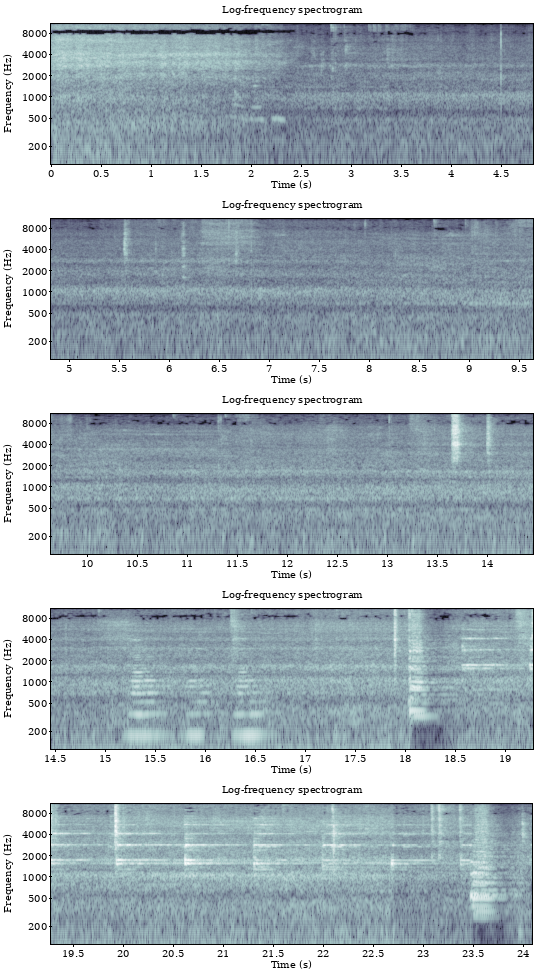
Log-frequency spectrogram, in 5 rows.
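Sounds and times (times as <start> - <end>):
diesel locomotives rumbling: 0.0 - 24.0
locomotive horn: 15.2 - 16.7, 18.0 - 18.6, 23.4 - 24.0.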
